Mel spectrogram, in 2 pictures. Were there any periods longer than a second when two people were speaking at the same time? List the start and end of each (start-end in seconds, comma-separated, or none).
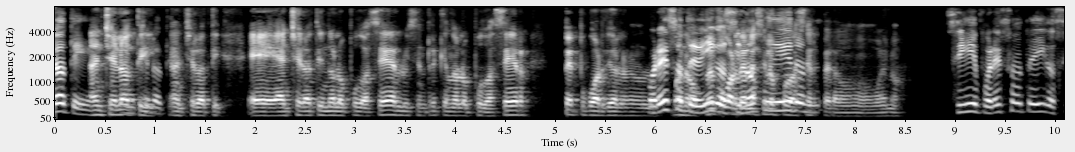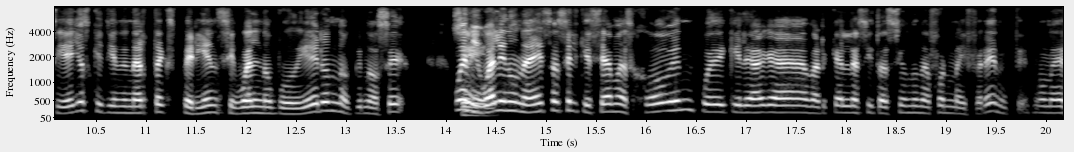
5.9-7.7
